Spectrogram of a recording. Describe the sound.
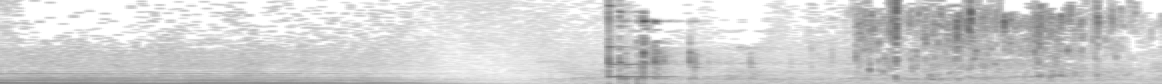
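Liquid pours into a glass, opening with a bright clink and then a trickling, splashing stream, after a sustained tonal passage fades away.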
